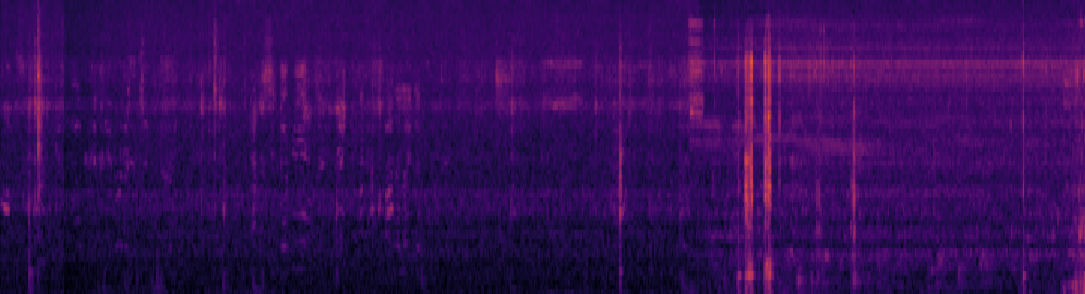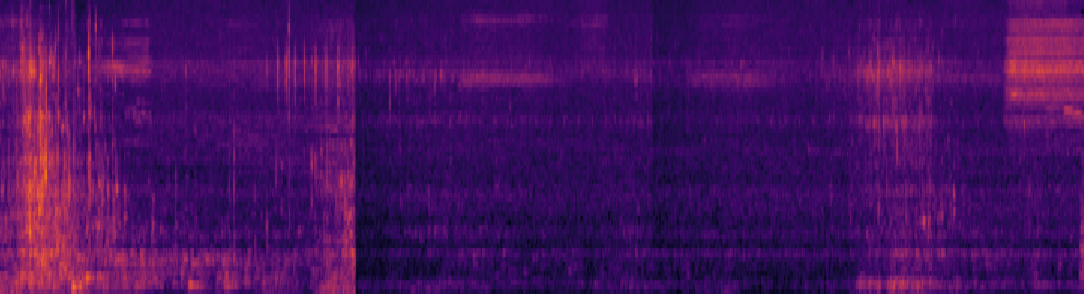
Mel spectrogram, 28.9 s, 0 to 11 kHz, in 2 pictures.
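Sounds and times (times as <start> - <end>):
underwater water rushing and bubbling: 9.6 - 28.9.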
